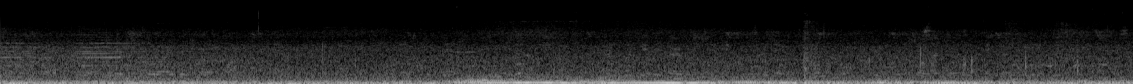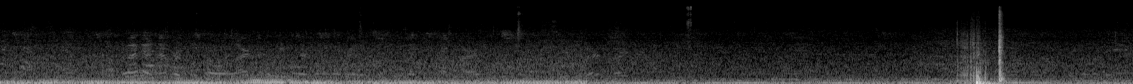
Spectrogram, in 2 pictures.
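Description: A car engine hums as a vehicle drives slowly along a street.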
